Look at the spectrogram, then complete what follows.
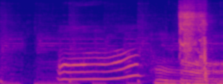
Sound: coos

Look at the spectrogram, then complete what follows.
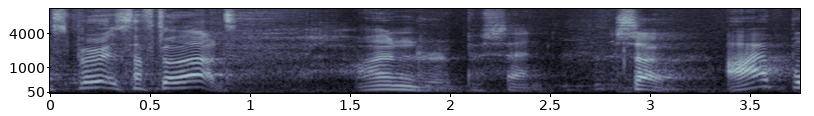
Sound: sighs

